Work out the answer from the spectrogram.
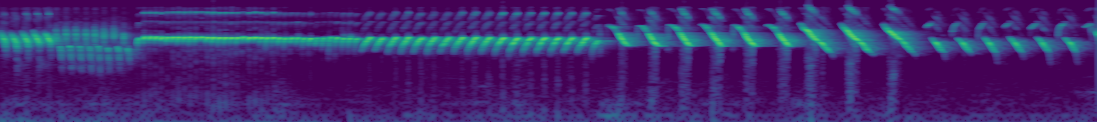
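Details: Canary song meant for training chicks: loud, clear trills held on one pitch, then a long series of quick downward-sweeping whistled notes repeated about three times a second.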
